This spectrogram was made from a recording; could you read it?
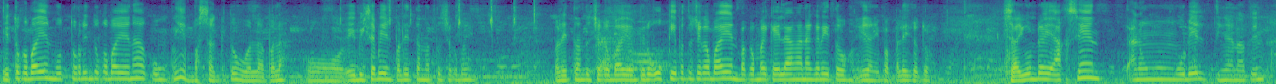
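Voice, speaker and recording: A man from the Philippines talks in a high, light voice as he works in an auto body shop. He chats casually and keeps turning to address his viewers as countrymen while he walks through each repair step. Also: fairly even intonation, fast, crowd noise.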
